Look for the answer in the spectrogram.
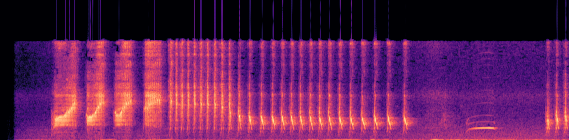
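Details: Scarlet-headed flowerpecker, clear song used as a training master: a few sharp, high sweeping notes, then a fast, dry trill of ticking chips, ending with a thin whistle and a brief renewed burst.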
